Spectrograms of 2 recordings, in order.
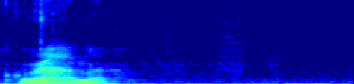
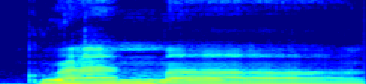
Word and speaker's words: grammar: n in grammar so the main difference is going to be that r sound at the end so it's the grammar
